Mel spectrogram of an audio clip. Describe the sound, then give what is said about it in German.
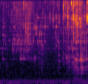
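Cocoa with a shot of alcohol trickles and splashes into a cup, a soft continuous pour that grows brighter and fuller toward the end, with no voices over it. “Und da schenke ich dir gleich nochmal einen ein, denn das reicht nicht.”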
